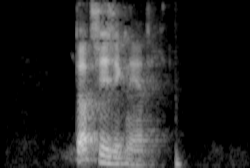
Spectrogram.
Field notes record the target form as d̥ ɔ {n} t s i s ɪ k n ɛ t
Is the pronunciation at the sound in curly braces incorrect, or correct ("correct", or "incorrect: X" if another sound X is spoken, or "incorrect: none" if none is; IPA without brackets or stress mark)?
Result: incorrect: none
